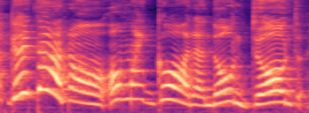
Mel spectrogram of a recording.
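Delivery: loud, drawn-out exasperated pleading; hammed-up scandalised appeal; mock scolding. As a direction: scold the chat in playful dismay. Mock scolding of a toxic chat.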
